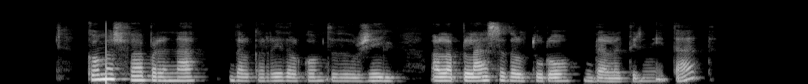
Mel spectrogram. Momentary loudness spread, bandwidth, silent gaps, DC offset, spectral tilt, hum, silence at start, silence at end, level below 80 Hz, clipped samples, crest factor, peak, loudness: 12 LU; 7.6 kHz; 2.11-2.16 s, 2.22-2.28 s; under 0.1%; -6.5 dB/octave; none; 0.9 s; 1.1 s; -48 dBFS; under 0.1%; 16 dB; -2 dBFS; -17 LUFS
